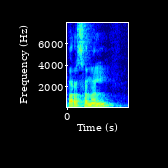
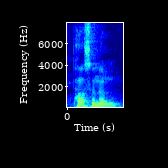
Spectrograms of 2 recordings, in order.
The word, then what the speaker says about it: personal: It is not personal. R is silent. Personal.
